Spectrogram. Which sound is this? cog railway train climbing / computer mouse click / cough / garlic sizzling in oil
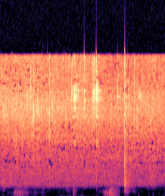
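garlic sizzling in oil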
